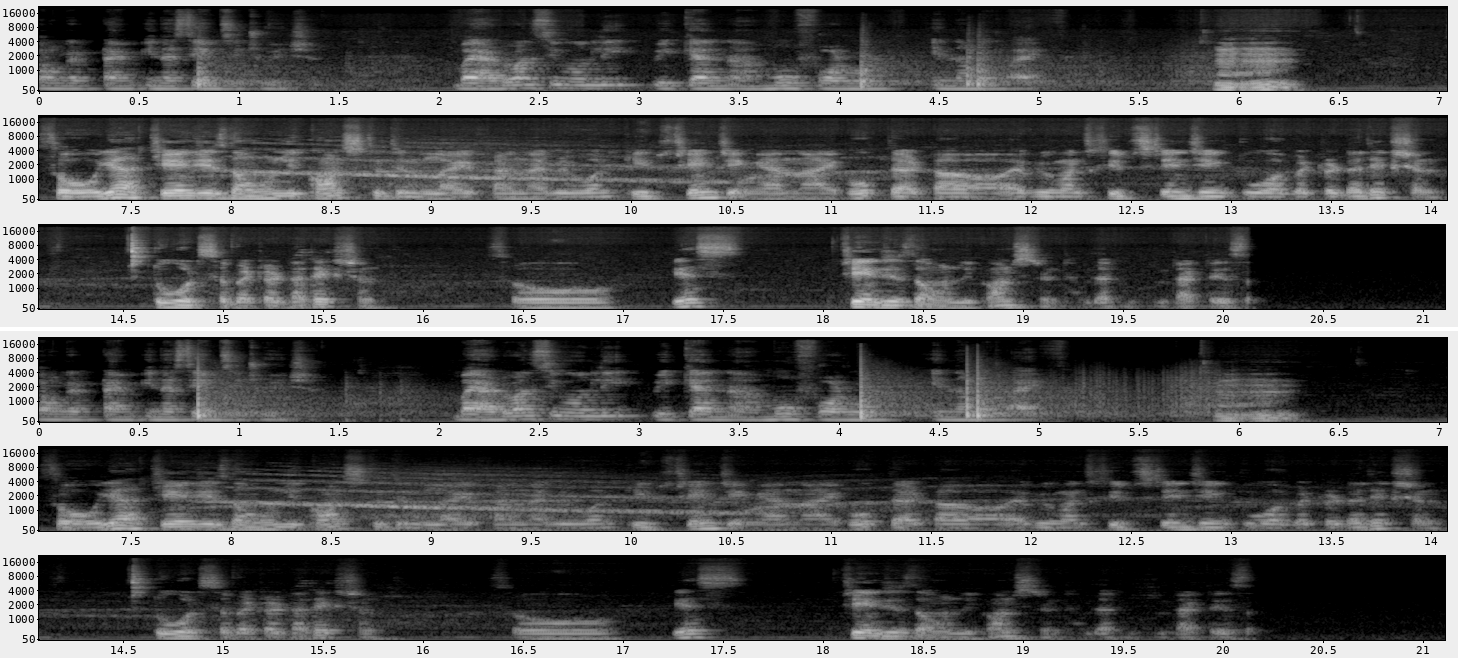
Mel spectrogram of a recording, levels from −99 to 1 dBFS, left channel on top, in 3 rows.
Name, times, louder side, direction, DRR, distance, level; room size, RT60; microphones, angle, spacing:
voice 1, 0.0-1.4 2.1-5.1, left 2 dB, 5° right, 0.8 m, -38 dB
sound 1, 0.8-2.3 4.1-6.2, right 5 dB, 65° right, 0.4 m, -42 dB
voice 2, 5.9-6.3 7.1-14.1 14.5-15.8 16.5-16.9 17.3-17.6 18.1-19.5 19.8-20.2, left 8 dB, 85° left, 0.3 m, -33 dB
Motor vehicle (road) / Siren, 7.6-16.1, left 2 dB, 50° left, 1.1 m, -49 dB
2.4 x 2.4 x 2.4 m
head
